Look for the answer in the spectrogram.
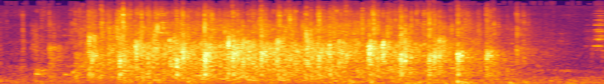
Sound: applause

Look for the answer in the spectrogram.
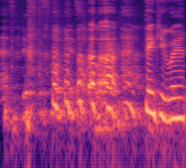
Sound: laughing

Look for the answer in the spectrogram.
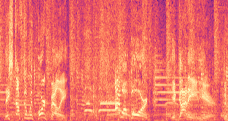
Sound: whistle blowing

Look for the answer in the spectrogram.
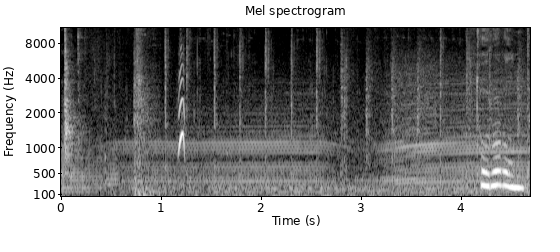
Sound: the distant sound of motorcycles!

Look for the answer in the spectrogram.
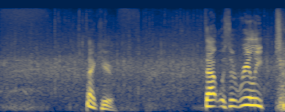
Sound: applause

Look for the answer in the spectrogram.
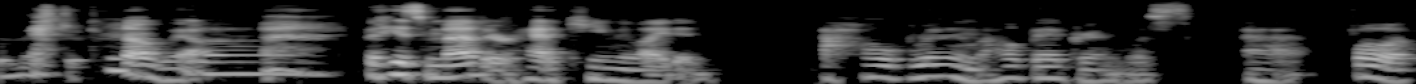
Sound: laughter

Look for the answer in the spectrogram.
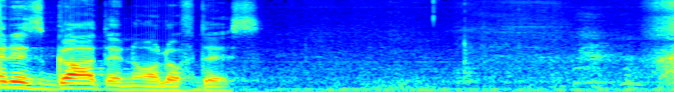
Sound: laugh

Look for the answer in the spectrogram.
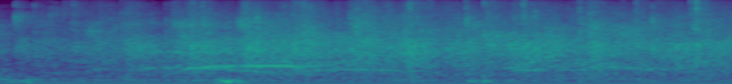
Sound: applause

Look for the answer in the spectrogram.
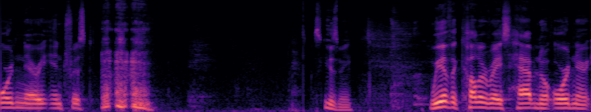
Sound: coughs

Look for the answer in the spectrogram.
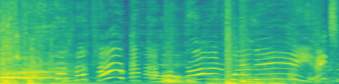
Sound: laughing

